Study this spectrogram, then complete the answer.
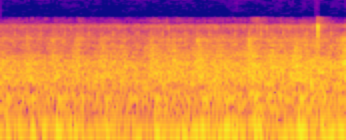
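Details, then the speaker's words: Carburetor heard through a Phillips screwdriver used as a stethoscope at steady idle: a smooth, even rush of fuel and air with no knocking, normal carburetor intake noise. "barulho do carburador passando gasolina né gasolina com ar"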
